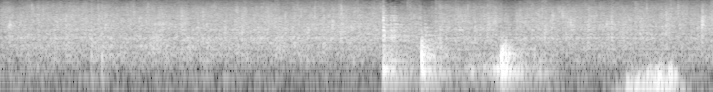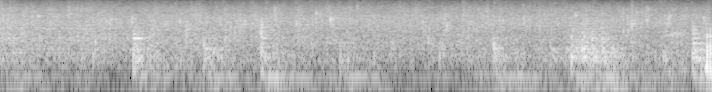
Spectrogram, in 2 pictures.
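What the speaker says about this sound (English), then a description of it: "Stir it thoroughly till the raw taste of the ginger garlic paste goes." Ginger garlic paste fries in a pan for a restaurant-style paneer tikka masala, a steady close sizzle broken by several scraping stirs and a few spoon knocks, with no talking.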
